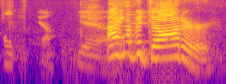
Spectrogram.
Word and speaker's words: Anja: Anja, but she pronounces it Anya.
